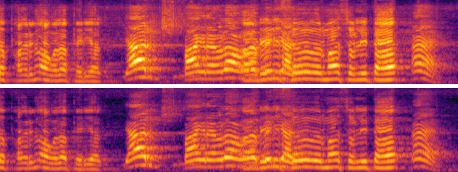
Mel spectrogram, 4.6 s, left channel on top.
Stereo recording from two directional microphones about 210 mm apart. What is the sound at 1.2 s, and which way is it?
A man's voice, 20° left (ahead or behind).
